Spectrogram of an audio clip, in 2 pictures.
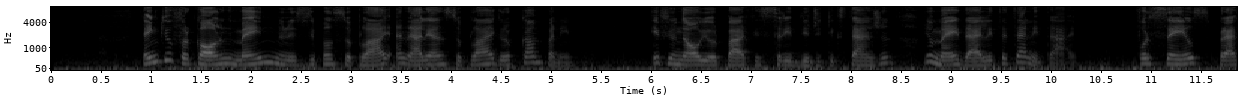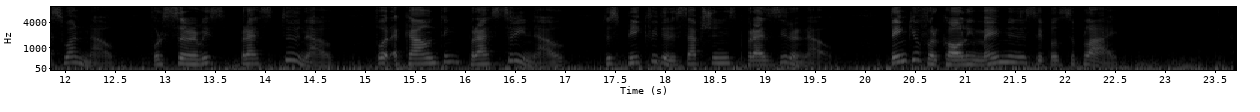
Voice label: PHONE MESSAGE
